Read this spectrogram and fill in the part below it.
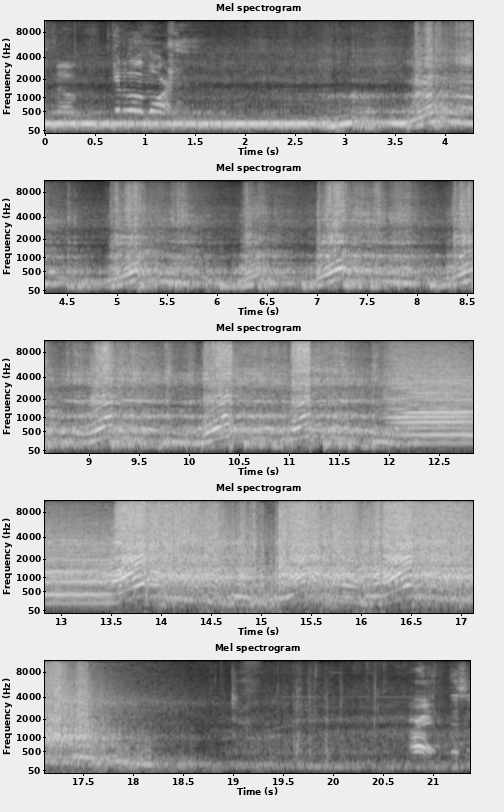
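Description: A Lamborghini fitted with a straight-pipe exhaust revs hard and loud, rising and falling in repeated throttle blips, then climbs into a long sustained high-rpm roar before dropping back to a rumbling idle.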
